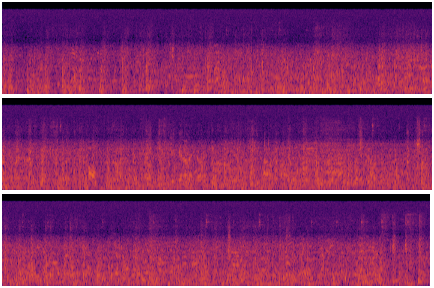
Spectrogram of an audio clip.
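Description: A crowd of onlookers murmurs and chatters outdoors.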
